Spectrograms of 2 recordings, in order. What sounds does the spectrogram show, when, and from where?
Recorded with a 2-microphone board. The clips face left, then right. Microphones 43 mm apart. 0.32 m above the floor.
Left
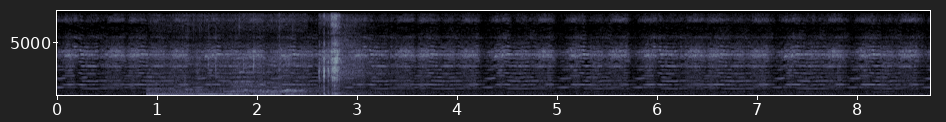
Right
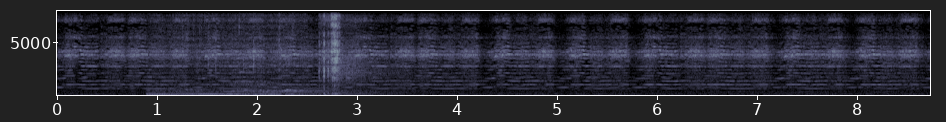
0.9 s a running tap: 30° left (ahead or behind), 0.7 m
2.6 s chopping: 30° left (ahead or behind), 0.8 m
